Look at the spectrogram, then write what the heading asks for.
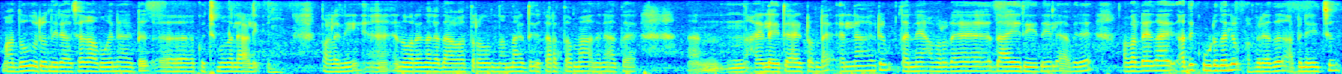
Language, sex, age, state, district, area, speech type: Malayalam, female, 45-60, Kerala, Kottayam, rural, spontaneous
